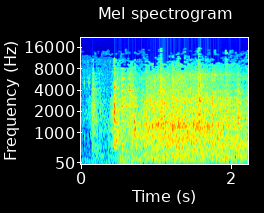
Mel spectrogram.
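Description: Sliding barn stall door rolling open along its metal track: a steady rattling rumble starting about half a second in.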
